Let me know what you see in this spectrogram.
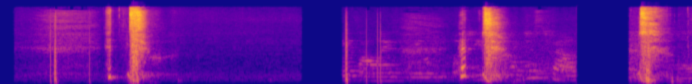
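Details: Several sharp, explosive sneezes with brief breathy intakes and some voice between them; sneezes.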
